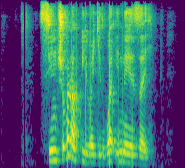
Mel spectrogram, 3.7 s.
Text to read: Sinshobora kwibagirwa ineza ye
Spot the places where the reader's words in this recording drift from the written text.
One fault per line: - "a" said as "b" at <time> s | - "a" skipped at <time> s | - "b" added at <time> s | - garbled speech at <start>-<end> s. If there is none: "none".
none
